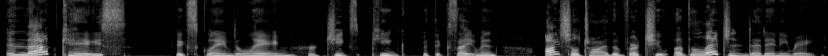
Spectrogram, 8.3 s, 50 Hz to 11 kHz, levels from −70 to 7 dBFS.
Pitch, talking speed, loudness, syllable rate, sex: 230 Hz, 150 wpm, -19 LUFS, 4.9 syllables/s, female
